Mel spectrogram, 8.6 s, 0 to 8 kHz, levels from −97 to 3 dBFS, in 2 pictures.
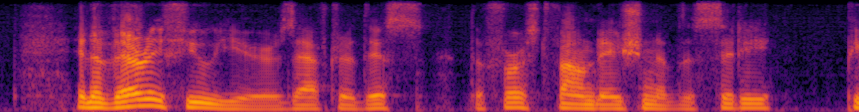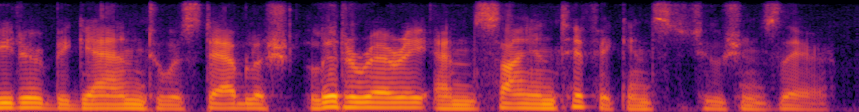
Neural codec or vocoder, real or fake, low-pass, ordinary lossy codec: none; real; 7.2 kHz; Opus, 16 kbps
